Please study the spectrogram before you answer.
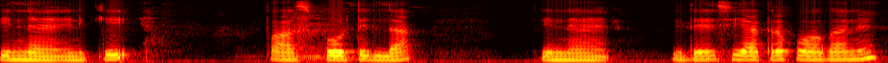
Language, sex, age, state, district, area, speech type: Malayalam, female, 45-60, Kerala, Malappuram, rural, spontaneous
